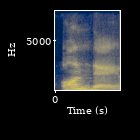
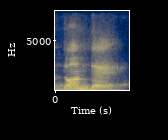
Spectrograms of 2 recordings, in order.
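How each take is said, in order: First: The word starts with an O sound. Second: The word starts with a D sound. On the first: This is how Ladino speakers say it. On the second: This is the standard Spanish form.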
